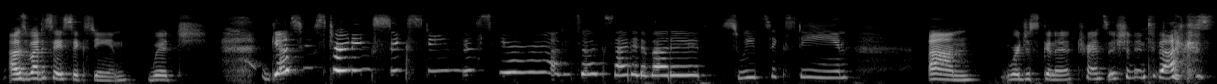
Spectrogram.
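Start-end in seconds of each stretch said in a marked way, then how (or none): 2.7-7.0 high, squealing excitement; excited squeal. Real, not acted. Teen tells podcast listeners she turns sixteen, squealing high with excitement. 7.2-8.5 dreamy drawl. Real, not acted. Drawn-out birthday phrase.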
